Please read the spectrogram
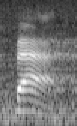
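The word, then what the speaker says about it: phat: fierce but fat that spelled p-h-a-t but pronounced fat really means something good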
